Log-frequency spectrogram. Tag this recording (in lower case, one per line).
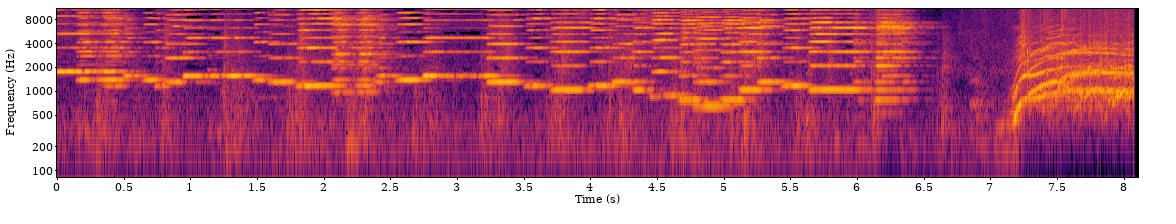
playing harmonica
